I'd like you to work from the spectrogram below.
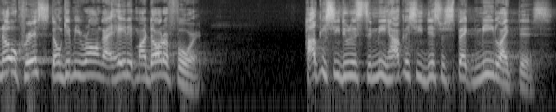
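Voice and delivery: acted-out hurt outrage; retold indignation. Acting out man's hurt outrage.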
